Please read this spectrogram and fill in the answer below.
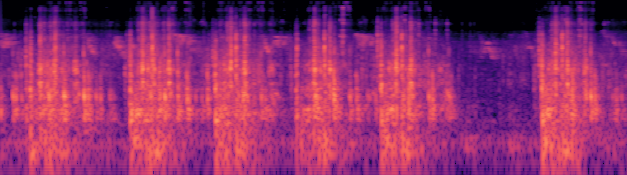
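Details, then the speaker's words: Car that stalls when hot or after long drives now cranks in repeated short starter bursts but never fires; no ignition spark reaches the plugs, cause not yet found. "ถ้าหากว่านะครับมีไฟมานะครับมันจะเสียงดังแต๊บๆๆๆๆๆๆๆนะครับตอนนี้มันไม่ดังมันไม่ตัไม่แต๊บให้แล้วนะครับ"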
